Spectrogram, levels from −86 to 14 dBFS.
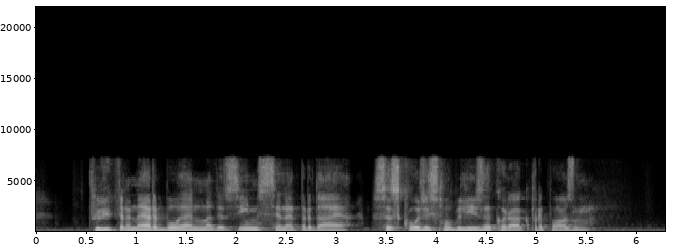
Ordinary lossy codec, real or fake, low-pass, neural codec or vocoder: none; fake; 7.2 kHz; codec, 16 kHz, 2 kbps, X-Codec, HuBERT features, trained on general audio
